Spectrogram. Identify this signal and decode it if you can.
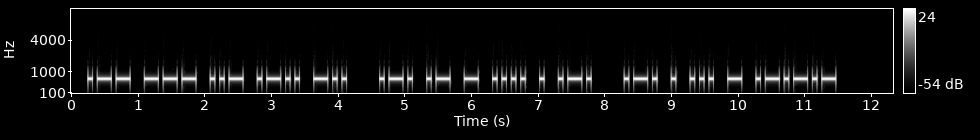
Morse code, heard as a keyed tone, about 17 wpm, 700 Hz. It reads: WOULD RATHER REST.
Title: Sentences from Top 1000 Words - Review Part 4 - 17wpm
